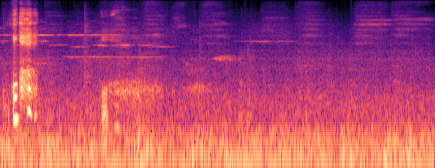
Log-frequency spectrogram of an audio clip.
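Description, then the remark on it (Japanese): A train rolls along with a steady low rumble as its wheels let out thin, high-pitched squeals early on, then ease into a quieter, continuous drone as it slows. “列車が減速しています。”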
